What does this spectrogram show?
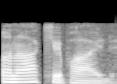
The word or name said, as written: unoccupied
